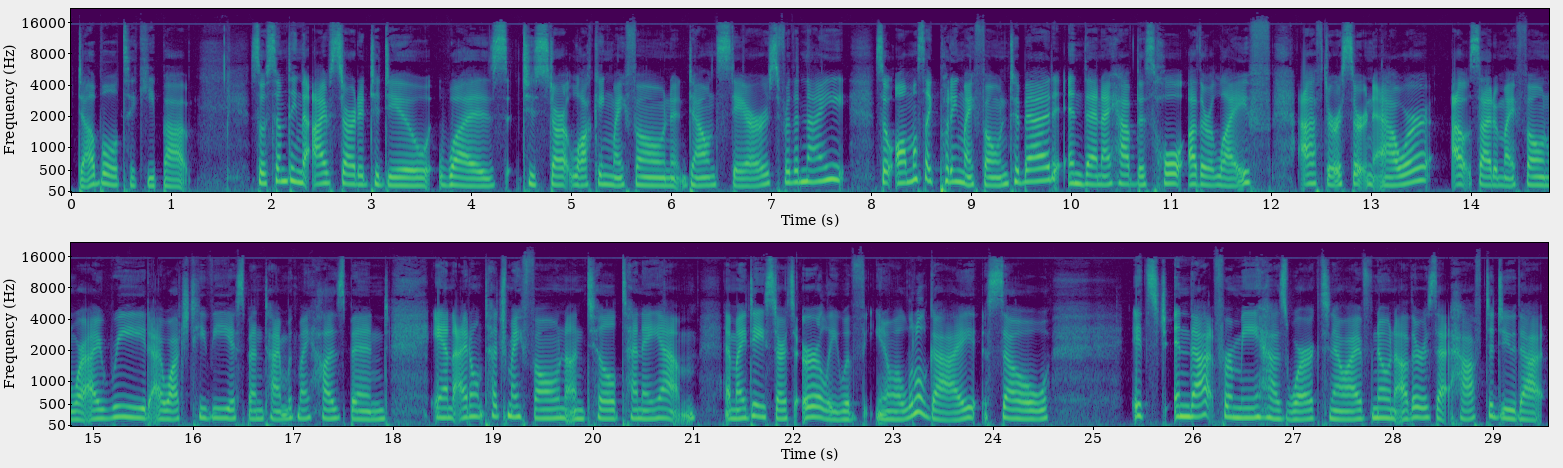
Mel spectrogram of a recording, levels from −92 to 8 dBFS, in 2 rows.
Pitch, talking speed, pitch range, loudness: 195 Hz, 190 wpm, 180-225 Hz, -20 LUFS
